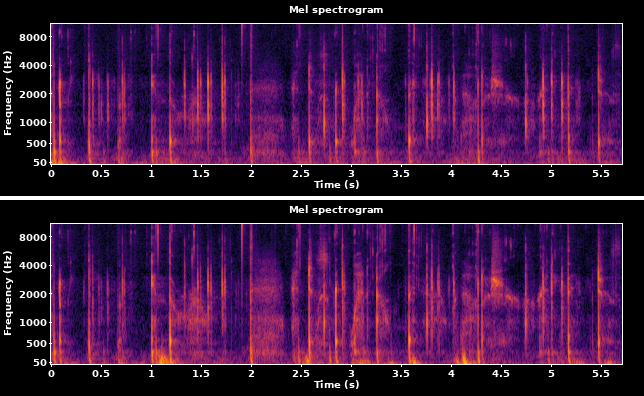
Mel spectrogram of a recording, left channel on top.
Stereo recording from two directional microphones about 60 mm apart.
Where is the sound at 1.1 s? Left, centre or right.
Right.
